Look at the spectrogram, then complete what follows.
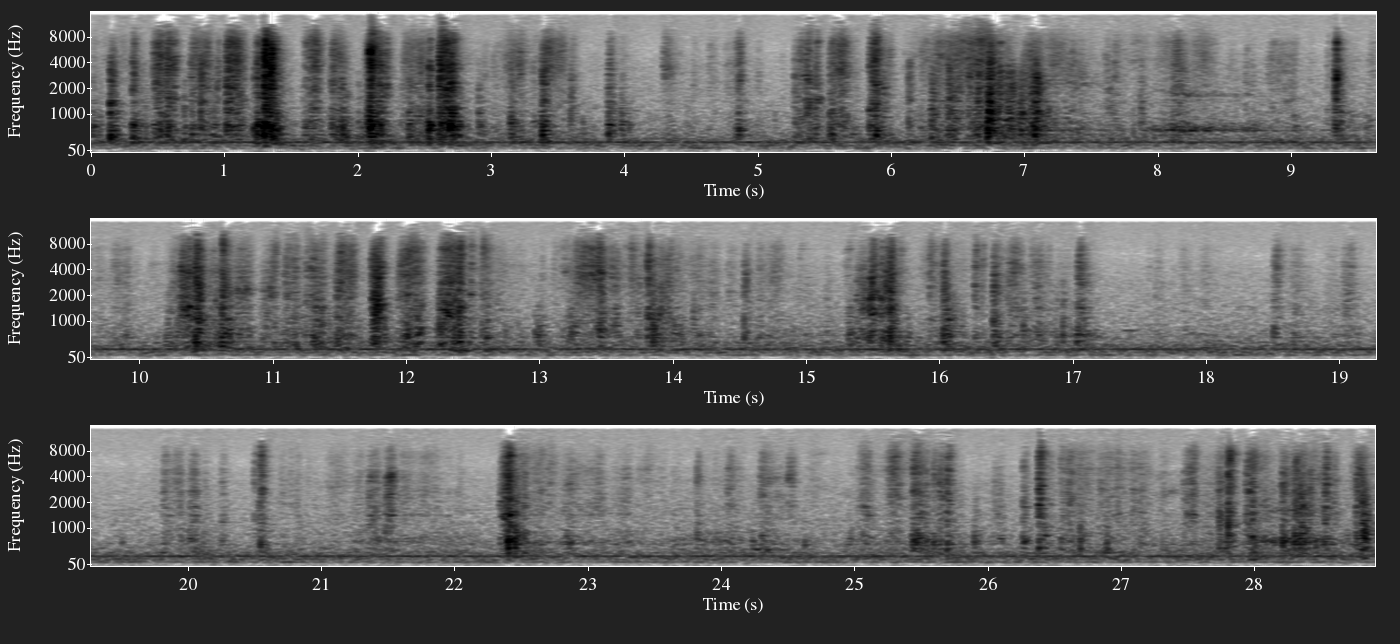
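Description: Scissors cutting out a paper shape: irregular snips and paper rustling in short runs, with a few quieter pauses.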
